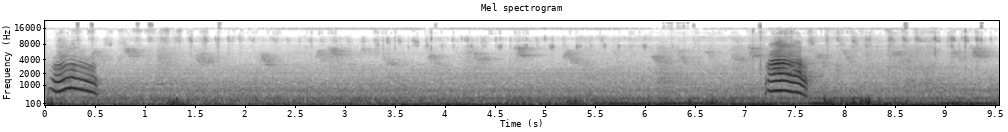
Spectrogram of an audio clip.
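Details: Pet ringneck parrot giving two loud, harsh screeches with strong harmonics, one at the start and one about seven seconds later, with steady low background rumble between.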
